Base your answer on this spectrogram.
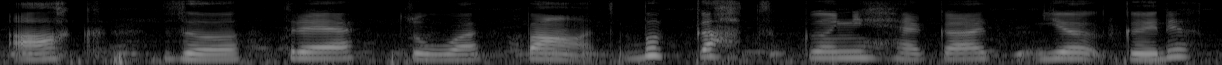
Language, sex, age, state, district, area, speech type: Kashmiri, female, 30-45, Jammu and Kashmir, Anantnag, urban, read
